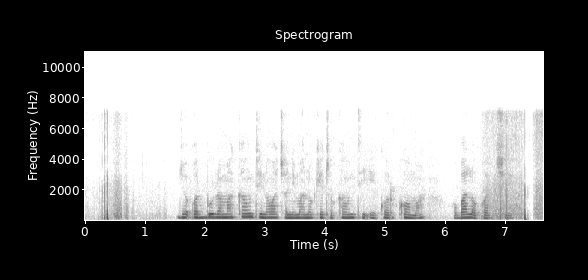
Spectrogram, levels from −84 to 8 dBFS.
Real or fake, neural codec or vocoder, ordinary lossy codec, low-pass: real; none; none; 7.2 kHz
